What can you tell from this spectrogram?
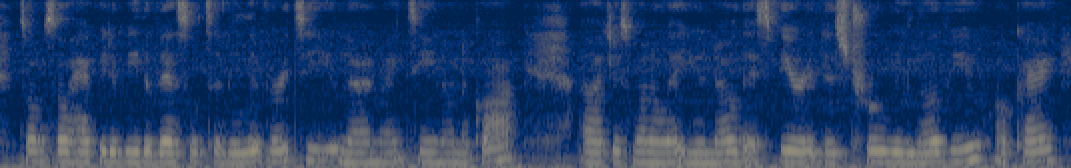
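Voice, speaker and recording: A woman's very deep, low voice, fairly quick and fairly even in intonation, with audible room echo and noticeable background noise. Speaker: spiritual reader. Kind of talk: channelled spiritual message. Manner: calm; casual with fillers.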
